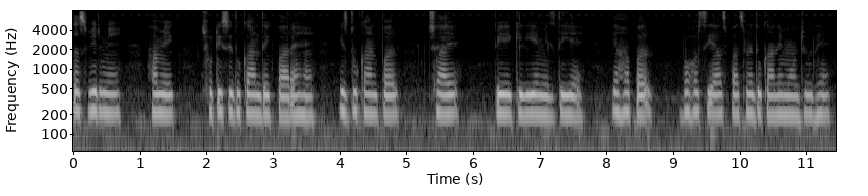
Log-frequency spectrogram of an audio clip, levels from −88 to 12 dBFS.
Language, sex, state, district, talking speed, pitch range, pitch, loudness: Hindi, female, Bihar, Kishanganj, 145 wpm, 200-215 Hz, 205 Hz, -27 LUFS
